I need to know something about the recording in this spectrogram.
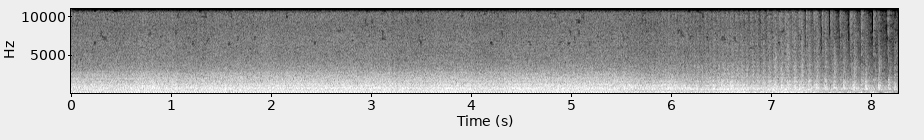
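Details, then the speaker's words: Craftsman 19.5 mower: steady starter cranking about five seconds without firing, then winds down; starts only when key released from crank, so ignition switch suspected faulty. "the only thing I found to be really odd is that it will start when you let off of the crank otherwise you'd sit there and crank it and crank it and crank it and it won't start second you let off it'll start so it may be something in the ignition switch itself"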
